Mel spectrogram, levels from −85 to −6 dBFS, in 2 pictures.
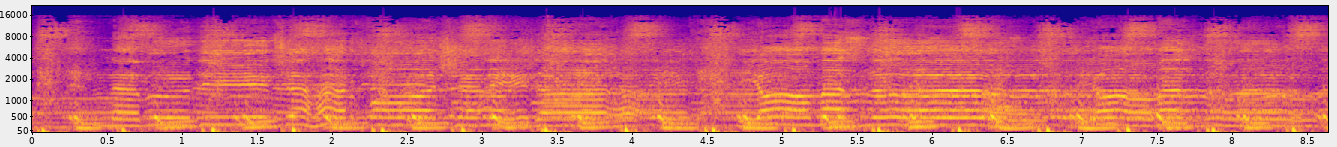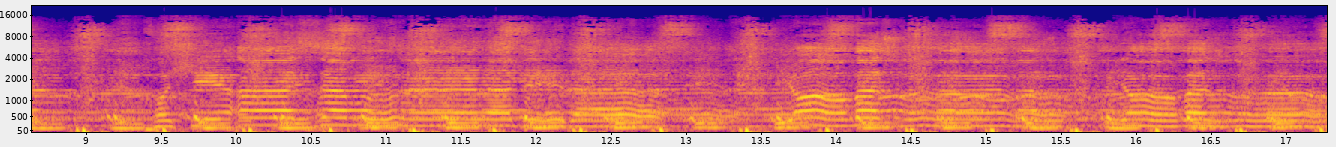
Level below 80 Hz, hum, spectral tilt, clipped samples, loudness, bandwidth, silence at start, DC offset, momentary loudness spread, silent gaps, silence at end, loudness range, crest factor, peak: -24 dBFS; none; -3.5 dB/octave; under 0.1%; -14 LUFS; 17 kHz; 0 s; under 0.1%; 6 LU; none; 0 s; 2 LU; 14 dB; 0 dBFS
